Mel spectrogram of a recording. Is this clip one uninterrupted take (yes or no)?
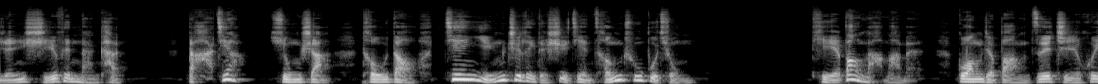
no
